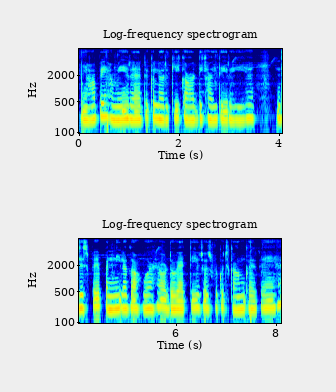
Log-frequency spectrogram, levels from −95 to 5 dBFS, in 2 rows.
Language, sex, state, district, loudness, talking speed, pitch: Hindi, female, Jharkhand, Sahebganj, -35 LUFS, 190 wpm, 190 Hz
